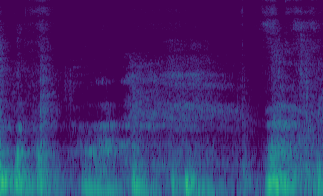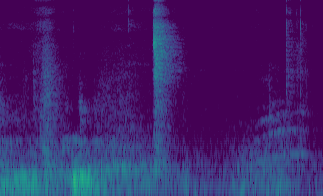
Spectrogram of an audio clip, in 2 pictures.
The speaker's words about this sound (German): Das verstehe ich nicht, dieses komische Miauen. Das verstehe ich nicht, kann ich es sehen. Immer wieder dieses komische Miauen. Warum macht's die Katze?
